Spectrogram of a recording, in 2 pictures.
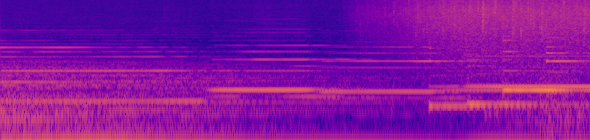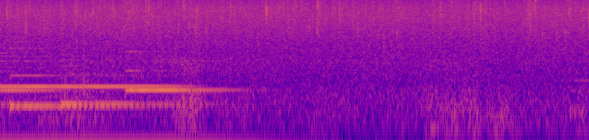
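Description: Held orchestral chords from the film score fading out over the first ten seconds, over a low rumble. Steady rain comes in about four seconds in and carries on alone, more quietly, once the music has gone.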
